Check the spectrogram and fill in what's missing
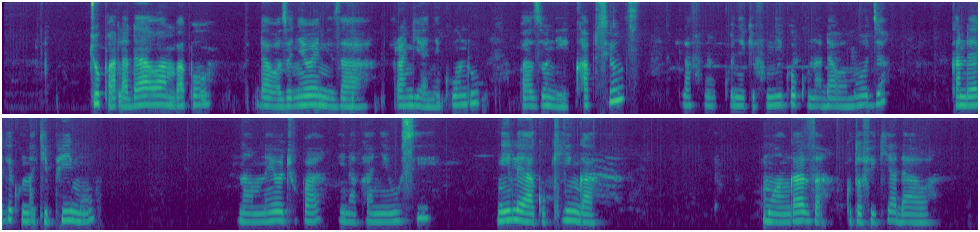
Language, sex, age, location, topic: Swahili, female, 18-24, Kisumu, health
